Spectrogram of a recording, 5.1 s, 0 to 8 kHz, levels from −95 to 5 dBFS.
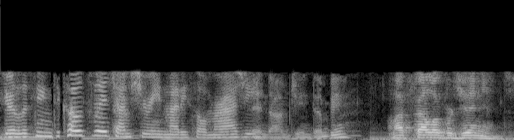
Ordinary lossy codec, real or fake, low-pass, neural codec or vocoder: AAC, 16 kbps; real; 7.2 kHz; none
